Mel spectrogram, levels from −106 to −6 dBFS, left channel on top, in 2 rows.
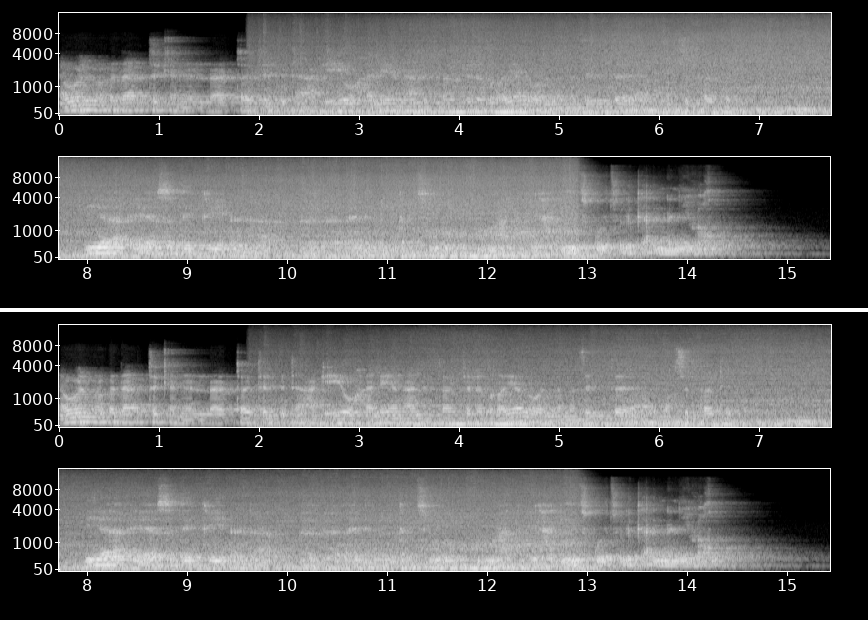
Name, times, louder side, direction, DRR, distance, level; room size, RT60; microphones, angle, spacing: voice 1, 0.0-6.8, right 2 dB, 70° right, 2 dB, 0.7 m, -28 dB
sound 1, 1.9-12.9, left 1 dB, 40° left, 0.6 m, -28 dB
voice 2, 8.0-14.2, equal, 5° left, -1 dB, 1.0 m, -24 dB
5.5 x 4.7 x 5.0 m, 1.5 s
head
